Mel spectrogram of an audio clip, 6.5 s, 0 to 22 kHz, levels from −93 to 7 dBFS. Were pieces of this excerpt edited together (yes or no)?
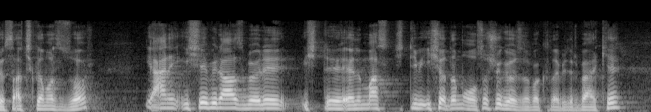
no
